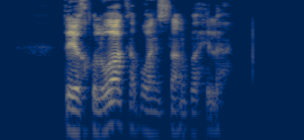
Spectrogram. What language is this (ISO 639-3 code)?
pus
